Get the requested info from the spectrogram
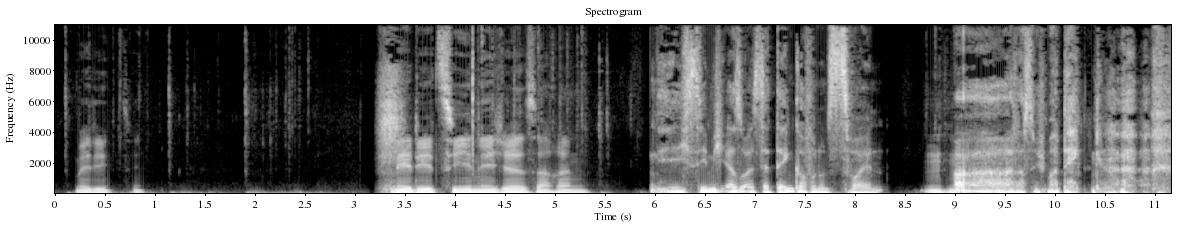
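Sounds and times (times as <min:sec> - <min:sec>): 
typing on a computer keyboard: 0:00.0 - 0:02.7, 0:05.0 - 0:05.6
speech: 0:00.2 - 0:01.0, 0:03.3 - 0:05.4, 0:06.0 - 0:10.2
laughter: 0:10.4 - 0:11.1.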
